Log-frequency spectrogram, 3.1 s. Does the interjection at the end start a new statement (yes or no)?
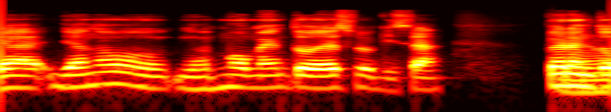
no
